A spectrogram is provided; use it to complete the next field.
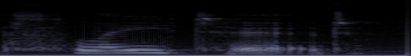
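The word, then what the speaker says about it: plaited: this one here is it's called plated and that's how it's pronounced we would say pleated but in the instructions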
